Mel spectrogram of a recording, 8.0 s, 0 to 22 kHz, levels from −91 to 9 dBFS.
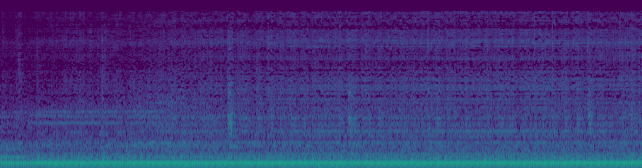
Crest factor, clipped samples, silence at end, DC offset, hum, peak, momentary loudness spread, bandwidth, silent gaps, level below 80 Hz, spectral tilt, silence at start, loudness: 10 dB; under 0.1%; 0 s; under 0.1%; none; -28 dBFS; 1 LU; 17 kHz; none; -48 dBFS; -6.5 dB/octave; 0 s; -40 LUFS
